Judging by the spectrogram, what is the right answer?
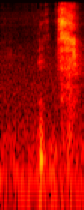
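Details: One person's single soft, hissing sneeze after a short intake of breath, in a quiet room on a warm, dry, blustery summer afternoon.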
